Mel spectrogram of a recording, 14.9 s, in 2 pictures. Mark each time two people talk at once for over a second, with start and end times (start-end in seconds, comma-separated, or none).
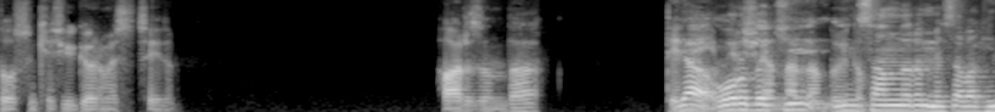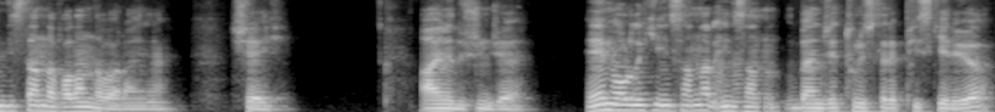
5.1-6.6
